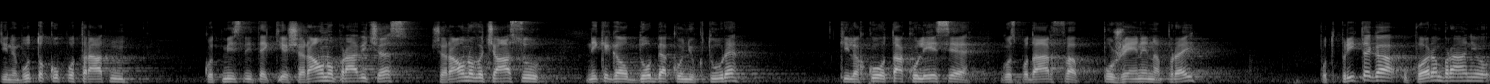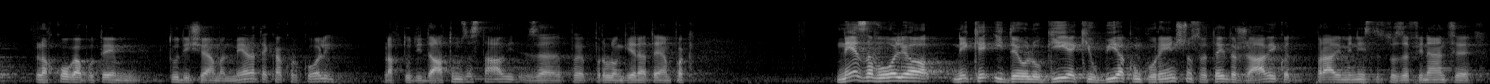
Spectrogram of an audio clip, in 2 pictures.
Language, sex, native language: Slovenian, male, Slovenian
